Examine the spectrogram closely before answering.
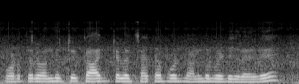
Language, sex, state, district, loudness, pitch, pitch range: Tamil, male, Tamil Nadu, Namakkal, -16 LUFS, 135 Hz, 130-140 Hz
